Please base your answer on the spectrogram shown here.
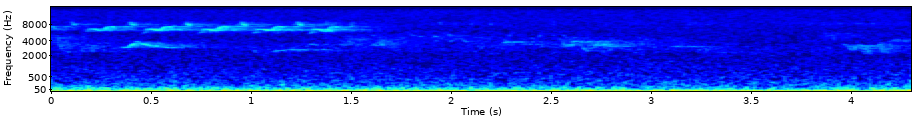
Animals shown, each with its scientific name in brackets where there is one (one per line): Red-eyed Vireo (Vireo olivaceus)
Veery (Catharus fuscescens)
Scarlet Tanager (Piranga olivacea)
Black-and-white Warbler (Mniotilta varia)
